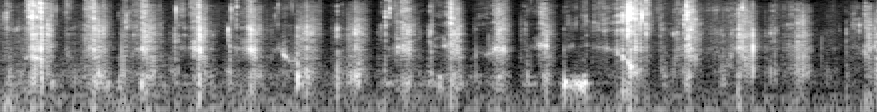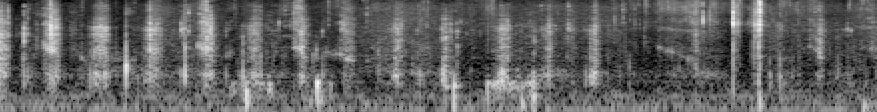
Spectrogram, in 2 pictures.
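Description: Crisp food crunches close to a microphone.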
